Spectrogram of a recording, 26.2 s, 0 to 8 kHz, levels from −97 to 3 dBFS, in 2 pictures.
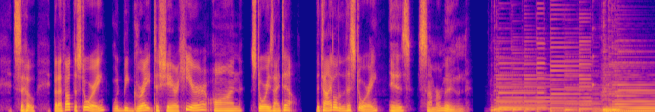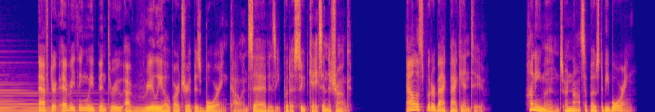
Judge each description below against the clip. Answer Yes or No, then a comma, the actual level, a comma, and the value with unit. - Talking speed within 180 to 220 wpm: No, slow, 135 wpm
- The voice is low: Yes, low, 125 Hz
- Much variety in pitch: Yes, wide, 6.2 semitones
